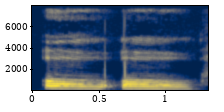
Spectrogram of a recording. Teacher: focus on rounded lips oh oh the jaw is slightly open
